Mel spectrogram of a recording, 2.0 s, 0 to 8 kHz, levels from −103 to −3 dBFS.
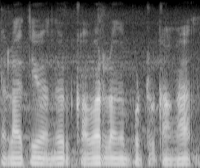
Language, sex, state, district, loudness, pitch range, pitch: Tamil, male, Tamil Nadu, Namakkal, -21 LUFS, 90-95 Hz, 90 Hz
